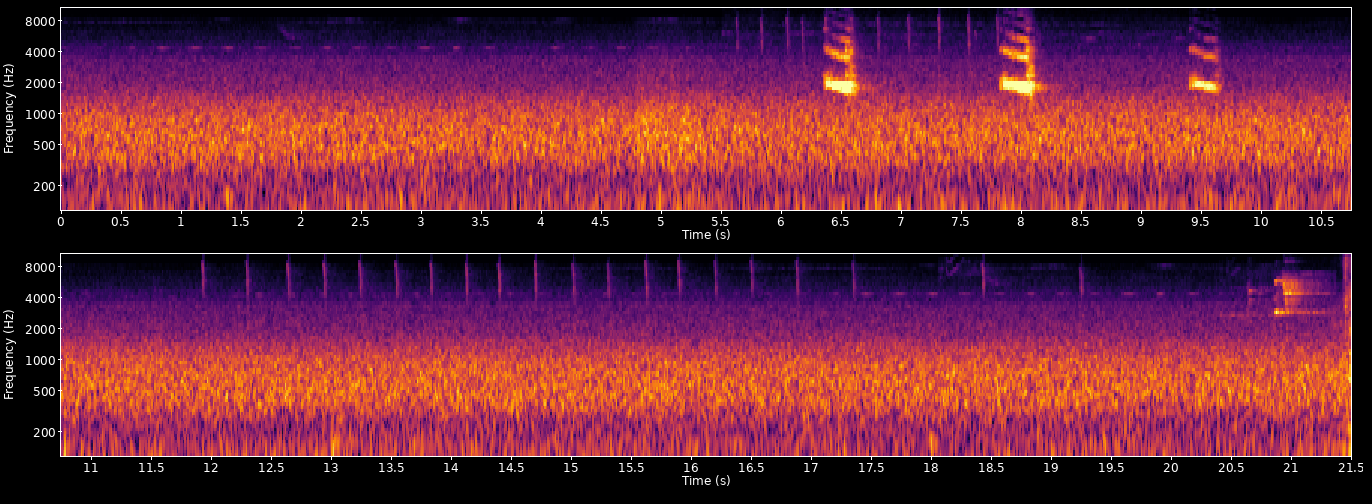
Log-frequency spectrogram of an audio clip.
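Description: Tropical forest ambience with a steady hiss, and three loud bird calls, each falling in pitch, about a second and a half apart. Later comes a run of faint, evenly spaced high ticks.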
